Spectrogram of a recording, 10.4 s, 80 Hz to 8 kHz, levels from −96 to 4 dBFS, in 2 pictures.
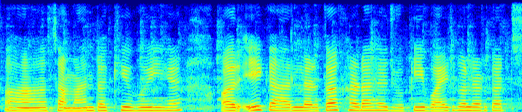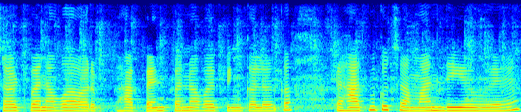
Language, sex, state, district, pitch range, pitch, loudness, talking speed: Hindi, female, Maharashtra, Nagpur, 210-230 Hz, 215 Hz, -25 LUFS, 190 wpm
